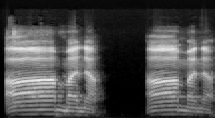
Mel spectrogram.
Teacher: حمزہ کھڑا زبر آ، دو حرکت کے برابر کھینچیں گے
